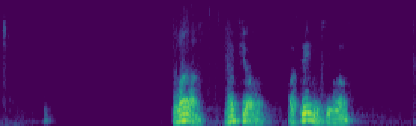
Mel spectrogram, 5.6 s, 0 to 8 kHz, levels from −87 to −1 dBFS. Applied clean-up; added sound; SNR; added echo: neural mask model DeepFilterNet 3.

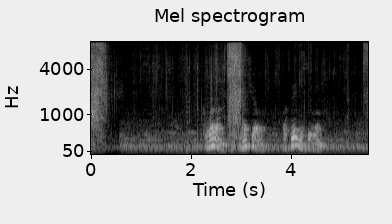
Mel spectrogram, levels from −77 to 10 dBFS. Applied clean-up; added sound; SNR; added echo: none; Tearing; 6 dB; reverberation time 0.4 s.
